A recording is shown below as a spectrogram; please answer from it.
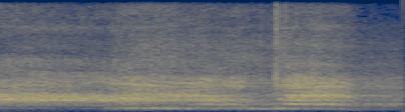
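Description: Rugby team shouting a Māori haka in unison, with a loud stadium crowd behind them.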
